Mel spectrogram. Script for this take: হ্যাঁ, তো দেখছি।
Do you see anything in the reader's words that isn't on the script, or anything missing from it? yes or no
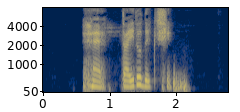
yes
